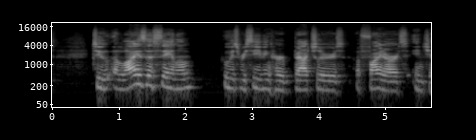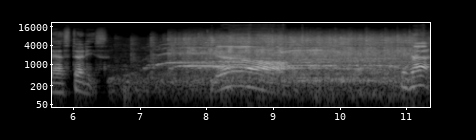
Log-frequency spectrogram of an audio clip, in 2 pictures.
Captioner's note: cheering sounds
